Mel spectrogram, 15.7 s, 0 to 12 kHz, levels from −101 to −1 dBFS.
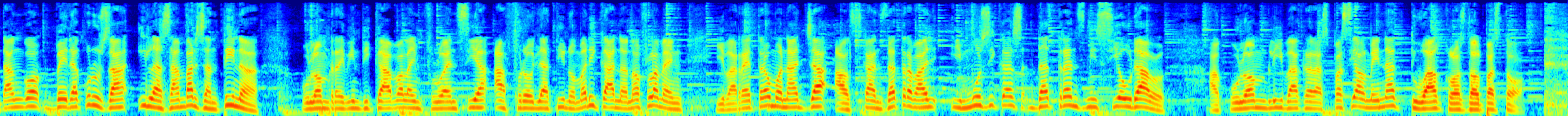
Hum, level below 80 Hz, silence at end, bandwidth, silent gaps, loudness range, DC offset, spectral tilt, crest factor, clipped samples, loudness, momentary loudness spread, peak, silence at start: none; -48 dBFS; 0 s; 11.5 kHz; none; 1 LU; under 0.1%; -6 dB/octave; 18 dB; under 0.1%; -23 LUFS; 7 LU; -6 dBFS; 0 s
